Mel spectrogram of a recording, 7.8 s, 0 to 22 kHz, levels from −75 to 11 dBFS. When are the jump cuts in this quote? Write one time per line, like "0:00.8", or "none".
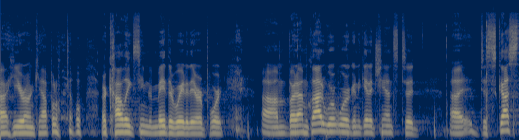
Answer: none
